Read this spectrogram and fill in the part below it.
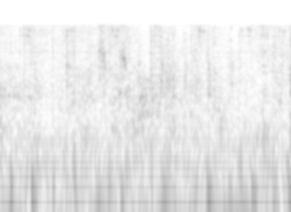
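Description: A horse wades through water, its hooves striking in quick, irregular thuds and splashes at close range, with people's voices talking over the sound.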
